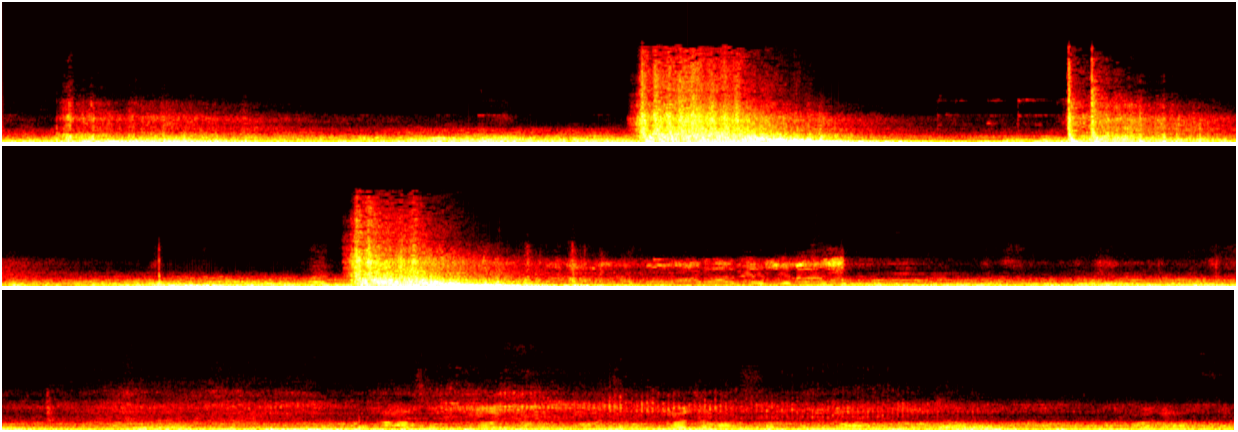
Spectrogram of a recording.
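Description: Heavy automatic gunfire fired in long bursts: two loud bursts of about a second each, roughly four seconds apart, with a single sharp shot between them. In the second half the firing stops and steady background noise with voices remains.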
